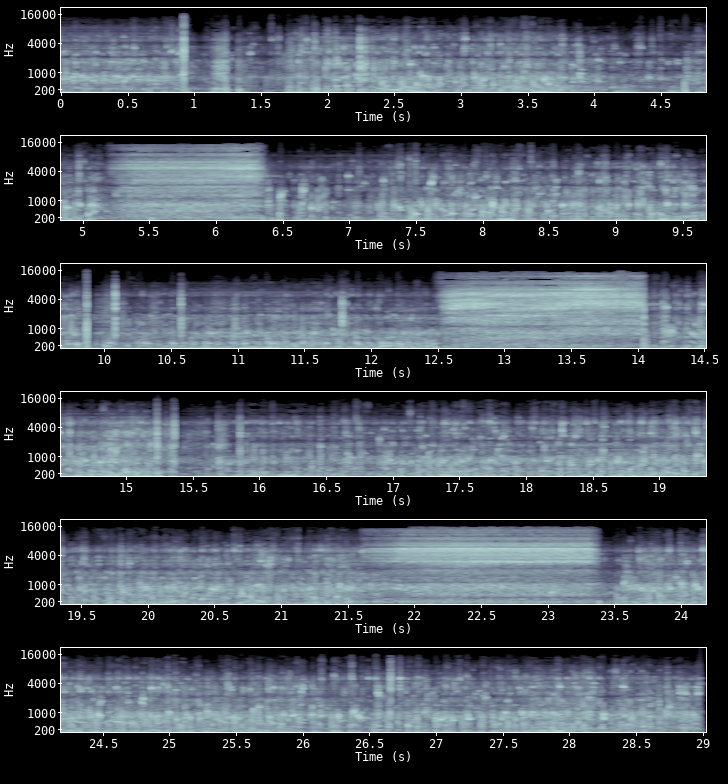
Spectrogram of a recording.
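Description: Scuba diver breathing through a regulator underwater: three hissing inhalations, each a second or two long, with bubbling, gurgling exhalations between them.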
